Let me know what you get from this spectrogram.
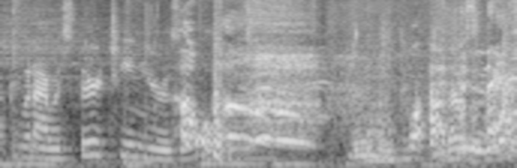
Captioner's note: group gasps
